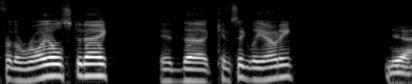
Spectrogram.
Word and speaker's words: Caglianone: So then, you said for the Royals today, the Consiglione. Yeah, how do you say his name? Jack. Jack Caglianone.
